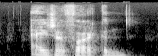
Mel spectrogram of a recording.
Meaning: 1. porcupine 2. hedgehog
- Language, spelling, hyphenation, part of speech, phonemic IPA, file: Dutch, ijzervarken, ij‧zer‧var‧ken, noun, /ˈɛi̯.zərˌvɑr.kə(n)/, Nl-ijzervarken.ogg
